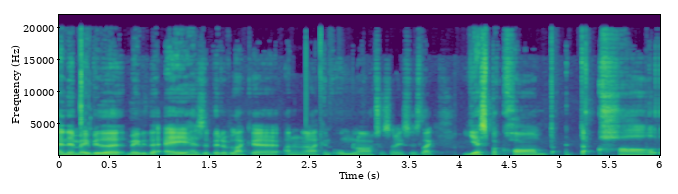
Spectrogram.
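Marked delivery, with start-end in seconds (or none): 4.1-6.0 speaking with South African accent. Joking about how a name might be pronounced, saying it in a south african accent. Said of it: "you just made that sound South African".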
